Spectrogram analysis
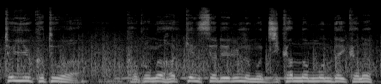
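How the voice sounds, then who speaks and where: A man's voice: a little high, steady tone, rapid-fire, noisy background, close to an everyday voice. An actor voicing a grown man, a practical scientist father, in a visual novel, explaining technical matters matter-of-factly. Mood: serious, focused. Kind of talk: Japanese visual novel voice acting. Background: game music.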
